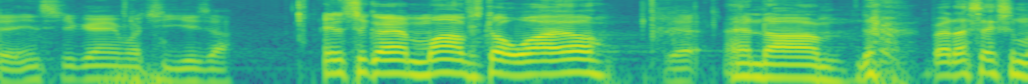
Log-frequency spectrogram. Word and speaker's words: MRVZ: That's how it's pronounced, Mrvz. Mrvz. People call me Mr. VZ or Mrvz. Or like, bro, I'm saying, bro, don't be making up my name, bro.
